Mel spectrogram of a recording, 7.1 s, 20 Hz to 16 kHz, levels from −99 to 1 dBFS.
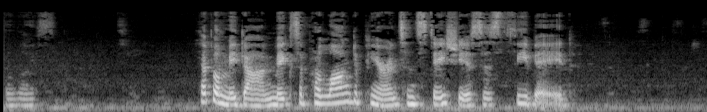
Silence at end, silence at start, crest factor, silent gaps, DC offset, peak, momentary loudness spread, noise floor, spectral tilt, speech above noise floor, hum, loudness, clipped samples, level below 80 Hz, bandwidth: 1.35 s; 0.05 s; 18 dB; none; under 0.1%; -4 dBFS; 13 LU; -49 dBFS; -5 dB/octave; 29 dB; none; -20 LUFS; under 0.1%; -52 dBFS; 11.5 kHz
